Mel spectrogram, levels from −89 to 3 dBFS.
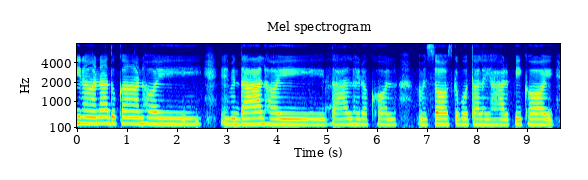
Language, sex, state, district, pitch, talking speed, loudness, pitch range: Bajjika, female, Bihar, Vaishali, 195 Hz, 100 wpm, -27 LUFS, 190-205 Hz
